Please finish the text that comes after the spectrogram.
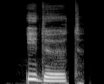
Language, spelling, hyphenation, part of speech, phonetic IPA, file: Hungarian, időt, időt, noun, [ˈidøːt], Hu-időt.ogg
- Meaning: accusative singular of idő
